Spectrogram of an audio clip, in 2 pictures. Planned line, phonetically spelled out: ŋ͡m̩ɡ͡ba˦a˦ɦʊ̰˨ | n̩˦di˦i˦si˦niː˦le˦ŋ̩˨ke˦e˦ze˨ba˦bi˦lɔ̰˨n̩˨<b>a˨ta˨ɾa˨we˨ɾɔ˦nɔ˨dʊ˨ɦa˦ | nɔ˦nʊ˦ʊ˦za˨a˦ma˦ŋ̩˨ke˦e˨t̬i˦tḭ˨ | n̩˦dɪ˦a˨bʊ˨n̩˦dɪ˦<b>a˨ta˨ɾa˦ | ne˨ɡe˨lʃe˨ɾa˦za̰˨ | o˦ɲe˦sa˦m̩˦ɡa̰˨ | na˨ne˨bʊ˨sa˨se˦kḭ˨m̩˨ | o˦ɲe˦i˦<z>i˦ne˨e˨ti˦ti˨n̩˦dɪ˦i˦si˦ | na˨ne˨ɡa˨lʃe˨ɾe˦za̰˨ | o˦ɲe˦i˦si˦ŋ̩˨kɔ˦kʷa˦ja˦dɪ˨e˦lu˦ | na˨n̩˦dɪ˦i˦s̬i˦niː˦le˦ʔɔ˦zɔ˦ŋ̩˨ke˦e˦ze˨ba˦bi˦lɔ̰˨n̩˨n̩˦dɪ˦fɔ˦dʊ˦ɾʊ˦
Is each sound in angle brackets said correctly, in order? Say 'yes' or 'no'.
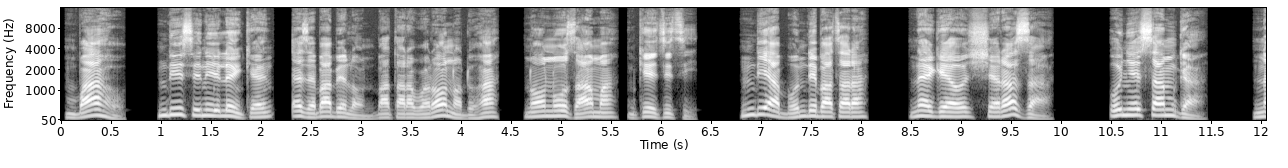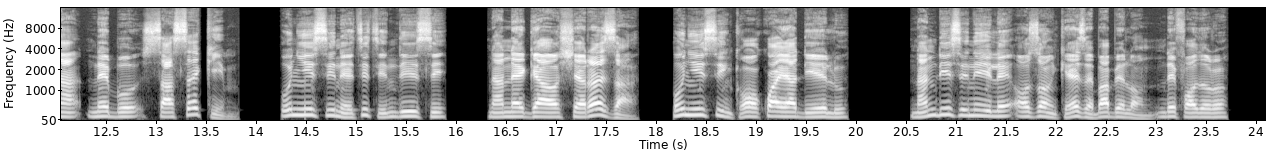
yes, yes, no

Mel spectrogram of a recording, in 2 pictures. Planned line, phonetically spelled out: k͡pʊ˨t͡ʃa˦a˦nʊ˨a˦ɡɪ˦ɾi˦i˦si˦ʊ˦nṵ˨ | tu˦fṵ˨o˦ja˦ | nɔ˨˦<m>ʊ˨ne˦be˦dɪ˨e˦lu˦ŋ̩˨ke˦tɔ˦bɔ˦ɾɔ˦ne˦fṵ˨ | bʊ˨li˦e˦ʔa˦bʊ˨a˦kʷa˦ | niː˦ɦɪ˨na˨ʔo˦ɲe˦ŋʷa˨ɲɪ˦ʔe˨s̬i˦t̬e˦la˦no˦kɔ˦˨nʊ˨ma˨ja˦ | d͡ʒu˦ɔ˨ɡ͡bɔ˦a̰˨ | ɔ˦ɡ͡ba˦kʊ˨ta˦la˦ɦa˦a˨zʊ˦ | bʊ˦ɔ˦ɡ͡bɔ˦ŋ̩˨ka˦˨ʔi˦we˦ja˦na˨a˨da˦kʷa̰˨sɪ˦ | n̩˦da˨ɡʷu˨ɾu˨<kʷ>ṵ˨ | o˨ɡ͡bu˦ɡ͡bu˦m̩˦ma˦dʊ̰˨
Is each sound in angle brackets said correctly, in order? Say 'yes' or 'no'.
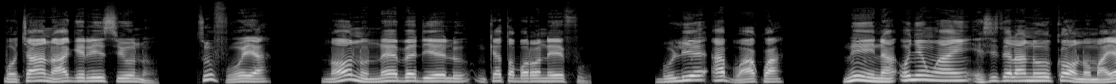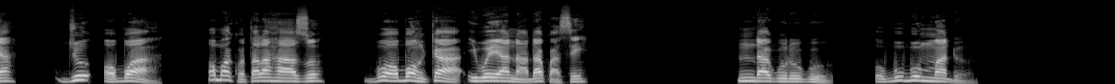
no, no

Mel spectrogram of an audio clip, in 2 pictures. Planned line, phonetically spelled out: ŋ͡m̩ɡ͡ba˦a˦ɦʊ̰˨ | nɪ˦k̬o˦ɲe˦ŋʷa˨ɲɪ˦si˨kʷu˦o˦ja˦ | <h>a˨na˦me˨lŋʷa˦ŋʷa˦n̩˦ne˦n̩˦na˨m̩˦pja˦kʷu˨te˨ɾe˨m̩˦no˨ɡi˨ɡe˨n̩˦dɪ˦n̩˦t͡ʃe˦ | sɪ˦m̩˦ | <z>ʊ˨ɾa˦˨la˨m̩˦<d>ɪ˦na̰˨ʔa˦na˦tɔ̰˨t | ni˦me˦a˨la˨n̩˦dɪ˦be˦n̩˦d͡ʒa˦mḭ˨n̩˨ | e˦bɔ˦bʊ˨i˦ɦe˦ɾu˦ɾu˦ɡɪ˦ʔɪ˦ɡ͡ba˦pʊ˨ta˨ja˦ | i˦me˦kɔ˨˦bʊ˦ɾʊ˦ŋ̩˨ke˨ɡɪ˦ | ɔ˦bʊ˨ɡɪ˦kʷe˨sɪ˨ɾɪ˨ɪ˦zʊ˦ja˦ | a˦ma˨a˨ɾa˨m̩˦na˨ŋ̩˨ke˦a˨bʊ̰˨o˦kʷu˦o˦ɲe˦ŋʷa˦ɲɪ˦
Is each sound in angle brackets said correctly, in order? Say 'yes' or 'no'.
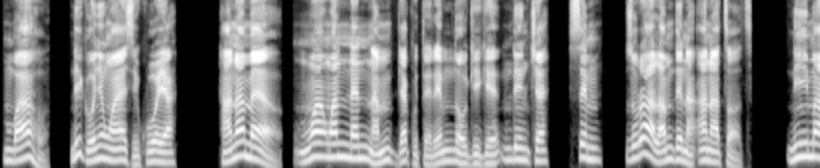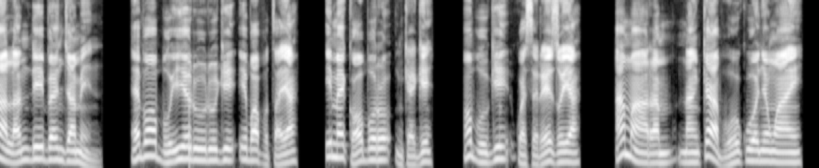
yes, yes, yes

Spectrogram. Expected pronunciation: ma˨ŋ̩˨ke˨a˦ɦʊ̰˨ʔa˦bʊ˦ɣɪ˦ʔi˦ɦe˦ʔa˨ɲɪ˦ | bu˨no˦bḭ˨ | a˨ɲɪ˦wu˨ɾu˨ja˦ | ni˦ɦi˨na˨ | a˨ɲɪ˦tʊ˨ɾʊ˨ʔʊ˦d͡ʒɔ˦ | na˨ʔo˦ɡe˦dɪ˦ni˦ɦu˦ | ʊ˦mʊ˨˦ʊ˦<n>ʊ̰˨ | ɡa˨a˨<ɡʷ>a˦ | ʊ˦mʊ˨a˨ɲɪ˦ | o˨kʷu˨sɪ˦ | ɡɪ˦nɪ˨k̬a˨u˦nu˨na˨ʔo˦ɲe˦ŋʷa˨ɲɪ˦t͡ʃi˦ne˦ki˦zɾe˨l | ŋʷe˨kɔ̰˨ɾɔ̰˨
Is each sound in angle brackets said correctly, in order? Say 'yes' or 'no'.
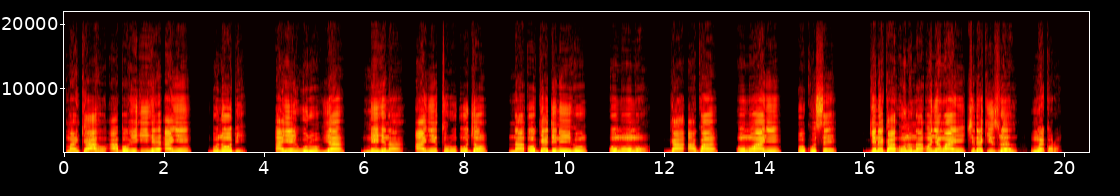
no, yes

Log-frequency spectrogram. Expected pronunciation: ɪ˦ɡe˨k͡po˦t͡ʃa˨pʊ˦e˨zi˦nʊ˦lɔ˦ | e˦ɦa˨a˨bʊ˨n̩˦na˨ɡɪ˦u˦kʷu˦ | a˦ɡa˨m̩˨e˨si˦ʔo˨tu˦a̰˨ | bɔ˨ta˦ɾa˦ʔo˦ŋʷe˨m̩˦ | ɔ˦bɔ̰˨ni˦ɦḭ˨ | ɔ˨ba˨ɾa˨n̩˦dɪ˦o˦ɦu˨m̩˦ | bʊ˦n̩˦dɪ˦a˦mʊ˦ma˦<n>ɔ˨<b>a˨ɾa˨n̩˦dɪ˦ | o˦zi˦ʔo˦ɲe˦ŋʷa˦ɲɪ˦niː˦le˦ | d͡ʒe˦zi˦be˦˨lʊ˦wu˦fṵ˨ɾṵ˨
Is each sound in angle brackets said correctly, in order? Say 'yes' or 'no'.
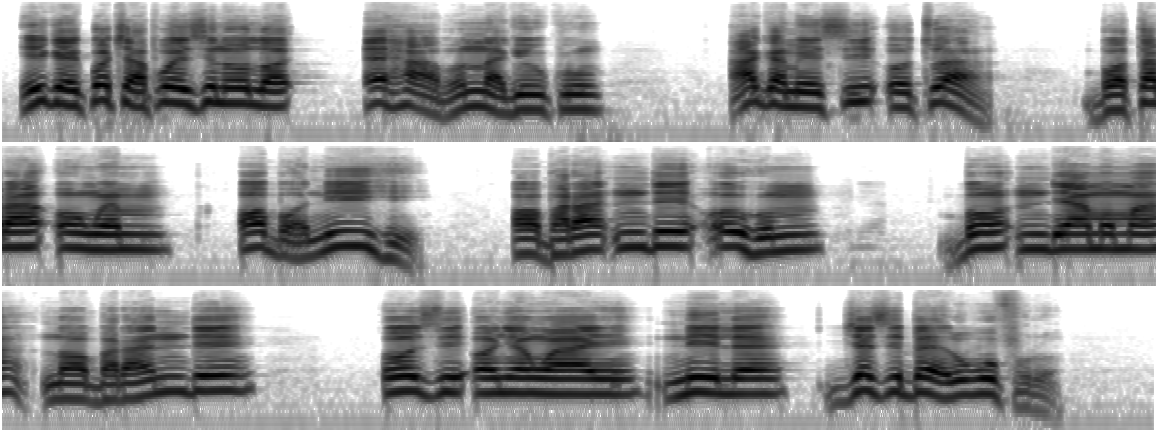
yes, yes

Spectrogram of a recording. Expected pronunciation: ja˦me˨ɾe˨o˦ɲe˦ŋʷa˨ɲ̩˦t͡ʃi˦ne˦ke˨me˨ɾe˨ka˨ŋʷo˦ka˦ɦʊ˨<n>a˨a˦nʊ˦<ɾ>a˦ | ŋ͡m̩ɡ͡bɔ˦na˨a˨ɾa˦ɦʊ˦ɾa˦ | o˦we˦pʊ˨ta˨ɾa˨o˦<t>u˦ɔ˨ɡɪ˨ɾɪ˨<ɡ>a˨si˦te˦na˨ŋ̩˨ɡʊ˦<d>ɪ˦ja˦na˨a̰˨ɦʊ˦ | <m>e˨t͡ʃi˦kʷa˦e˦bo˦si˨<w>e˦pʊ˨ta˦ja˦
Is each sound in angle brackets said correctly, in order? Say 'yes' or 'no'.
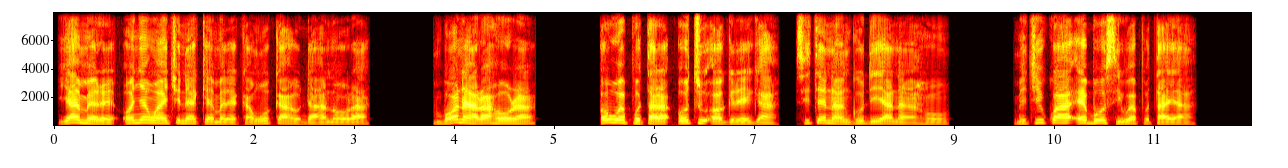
no, yes, yes, yes, yes, yes, yes

